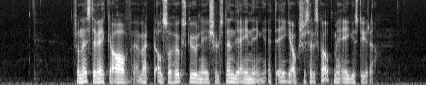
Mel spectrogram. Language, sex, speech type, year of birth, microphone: Norwegian, male, read, 1971, Sennheiser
